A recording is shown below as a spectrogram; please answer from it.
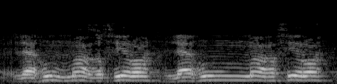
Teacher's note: То есть мим удваивается и происходит у нас лидгом · Два мима встречаются, первый мим с сукуном, значит, будет удвоение мима. И мим становится мушаддада, удвоенный.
